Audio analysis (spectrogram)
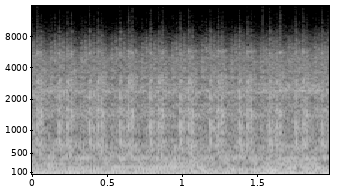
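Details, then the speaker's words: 2005 Ford F-250 6.0L Power Stroke diesel with hard start and rough idle, idling during a cylinder contribution test with each injector cut in turn: a slightly lumpy, uneven beat; one cylinder contributes less. "En nuestra situación podemos ver que no es el caso. Mientras realizamos la prueba de contribución, desactivaremos cada inyector uno a la vez y compararemos la caída"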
